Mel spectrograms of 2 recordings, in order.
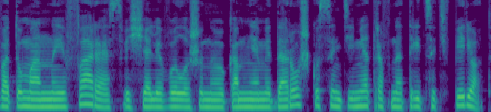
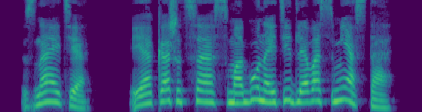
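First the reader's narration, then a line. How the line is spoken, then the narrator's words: Slightly ingratiating shout. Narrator (Russian): прокричал немного заискивающе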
